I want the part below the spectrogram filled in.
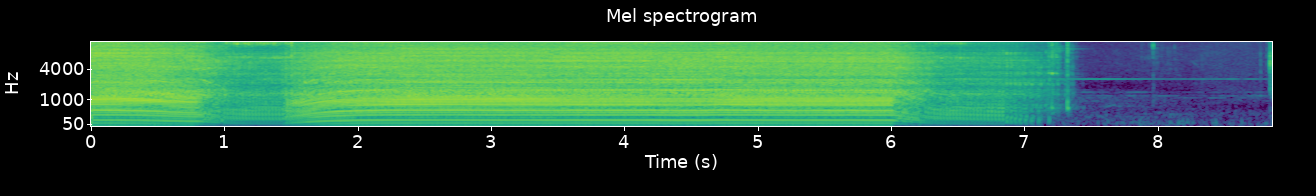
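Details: Honda HHH25 four-stroke single-blade hedge trimmer after carburetor clean and new diaphragm (previously cut out at full revs): clean, steady high rev held several seconds without stumbling, then shut down. Normal full revs.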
